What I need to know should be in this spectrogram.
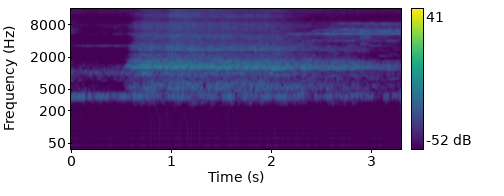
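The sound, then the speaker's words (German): A long, steady airy breath, drawn in through the nose and let out through the mouth during a guided breathing exercise, sustains as soft hissing airflow with no voices. “Wieder durch die Nase einatmen. Und durch den Mund wieder aus.”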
